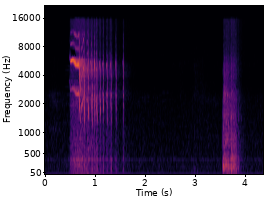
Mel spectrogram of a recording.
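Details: A female speckled mousebird meeting her new mate for the first time gives a high, thin whistle that breaks into about a second of rapid twittering chatter that fades away. A brief rustling burst follows.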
